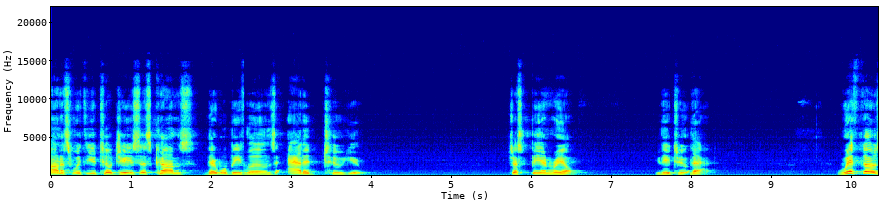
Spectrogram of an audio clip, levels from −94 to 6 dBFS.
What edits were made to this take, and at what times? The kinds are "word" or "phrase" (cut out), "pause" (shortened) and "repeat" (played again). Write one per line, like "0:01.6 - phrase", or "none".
0:02.4 - word
0:08.0 - word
